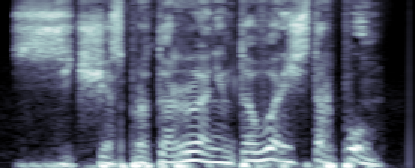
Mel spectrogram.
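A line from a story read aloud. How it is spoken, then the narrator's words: Tense words through teeth. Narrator (Russian): процедил Заберонин, холодея внутри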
